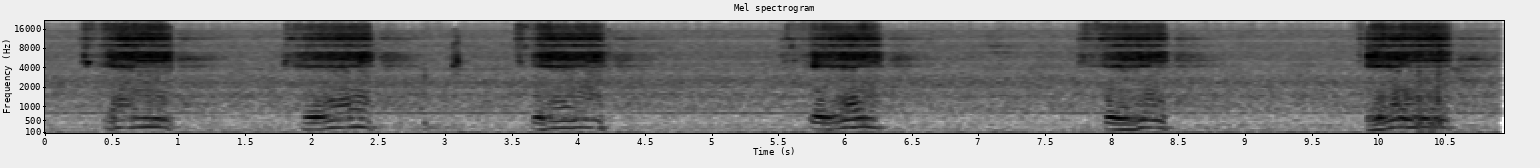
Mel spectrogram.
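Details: Two-month-old English bulldog puppy snoring loudly and regularly, about 30 breaths a minute, each snore a fluttering, squeaky rattle with a hissy edge: super snoring.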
